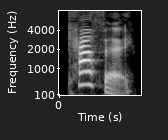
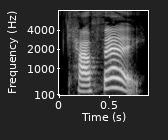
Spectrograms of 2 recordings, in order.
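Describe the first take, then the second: First: The stress is on the first syllable. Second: The stress is on the second syllable. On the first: "the word is stressed on the first syllable" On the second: "the word is stressed on the second syllable"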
